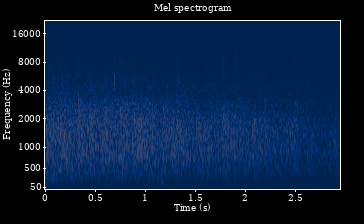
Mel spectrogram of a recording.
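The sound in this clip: Church audience clapping hands during a Sunday sermon, a soft, dense patter of many hands that holds steady and eases slightly toward the end.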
